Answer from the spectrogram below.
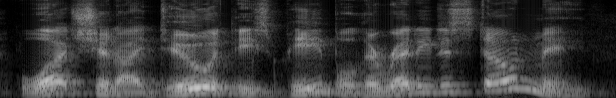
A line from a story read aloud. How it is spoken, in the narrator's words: Moses cried out to the Lord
